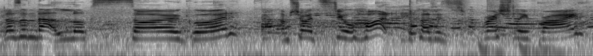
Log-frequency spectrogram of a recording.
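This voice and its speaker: A woman's voice: sits high, slow, poor audio. A woman in her thirties from Australia, describing street food in a casual vlog at a night market. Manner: describes food in detail, savoring bites. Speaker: food vlogger host. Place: busy night market, outdoors. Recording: loud crowd and music behind. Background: loud crowd and music.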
